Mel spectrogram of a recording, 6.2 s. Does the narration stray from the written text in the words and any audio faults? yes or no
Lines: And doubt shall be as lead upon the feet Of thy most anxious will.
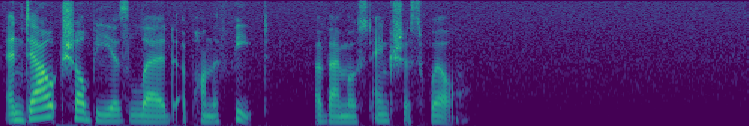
no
